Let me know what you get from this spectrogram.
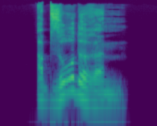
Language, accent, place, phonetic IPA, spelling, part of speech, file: German, Germany, Berlin, [apˈzʊʁdəʁəm], absurderem, adjective, De-absurderem.ogg
- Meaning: strong dative masculine/neuter singular comparative degree of absurd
